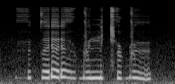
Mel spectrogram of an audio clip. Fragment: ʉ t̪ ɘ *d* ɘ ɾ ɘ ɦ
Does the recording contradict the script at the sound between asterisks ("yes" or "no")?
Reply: yes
